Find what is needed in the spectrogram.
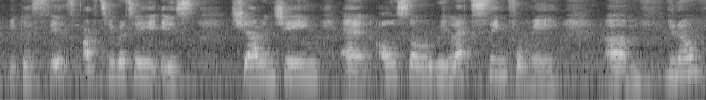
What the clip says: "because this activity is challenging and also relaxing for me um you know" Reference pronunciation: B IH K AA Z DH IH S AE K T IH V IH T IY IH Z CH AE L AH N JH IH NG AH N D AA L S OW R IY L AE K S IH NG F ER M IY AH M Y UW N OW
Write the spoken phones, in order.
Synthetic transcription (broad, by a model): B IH K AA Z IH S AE T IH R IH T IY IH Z CH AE L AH N JH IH NG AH N AA L S OW R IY L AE K S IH NG F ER M IY AH M Y UW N OW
